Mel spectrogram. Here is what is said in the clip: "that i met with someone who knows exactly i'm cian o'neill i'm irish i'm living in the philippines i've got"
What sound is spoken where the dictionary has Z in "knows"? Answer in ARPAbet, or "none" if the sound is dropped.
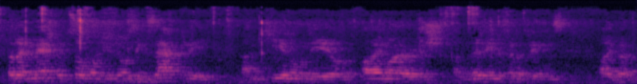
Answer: Z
